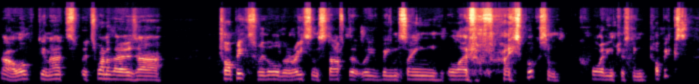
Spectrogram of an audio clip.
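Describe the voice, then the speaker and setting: A man's voice: fairly high pitch, steady tone, normal speed, rough recording. A man co-hosting a reptile livestream, telling stories in a rambling, filler-heavy casual way. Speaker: co-host of a reptile breeding livestream. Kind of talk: casual chat.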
